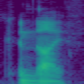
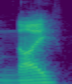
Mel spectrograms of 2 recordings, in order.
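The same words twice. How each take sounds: First: The word starts with a K sound before N. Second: The word starts with a plain N sound.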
